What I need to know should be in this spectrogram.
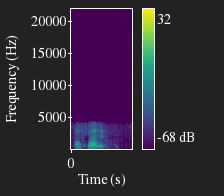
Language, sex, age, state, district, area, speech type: Telugu, female, 18-30, Andhra Pradesh, Kadapa, rural, conversation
